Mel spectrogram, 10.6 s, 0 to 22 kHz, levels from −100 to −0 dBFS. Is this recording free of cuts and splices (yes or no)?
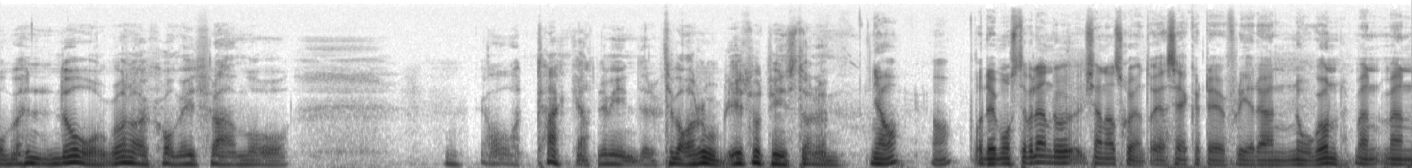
no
